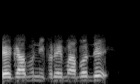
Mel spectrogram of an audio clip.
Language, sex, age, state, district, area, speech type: Bodo, male, 60+, Assam, Chirang, rural, conversation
